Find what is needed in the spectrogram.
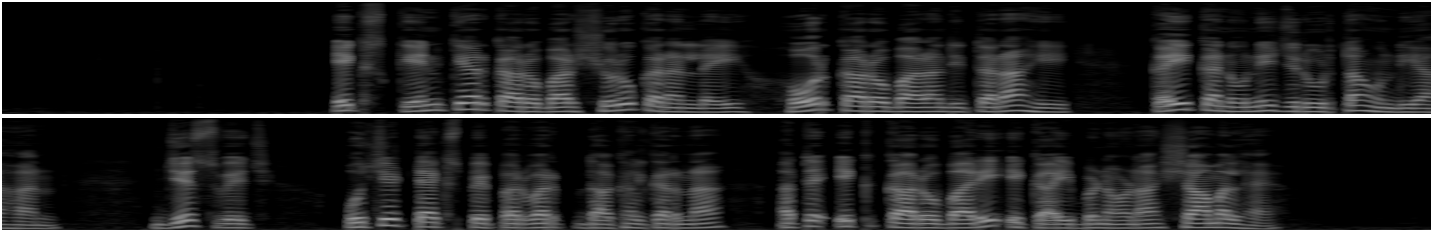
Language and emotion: Punjabi, neutral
